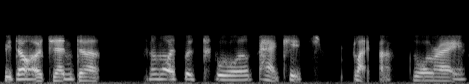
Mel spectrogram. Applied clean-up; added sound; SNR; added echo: neural diffusion model UNIVERSE++.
